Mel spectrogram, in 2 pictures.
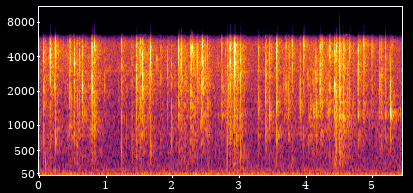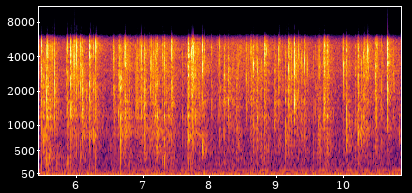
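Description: A small clear plastic bag full of white bath salt granules is squeezed and rubbed by fingertips with long nails. It makes a steady stream of bright crinkling and gritty crunching crackles. A faint low hum runs underneath throughout.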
